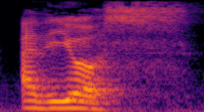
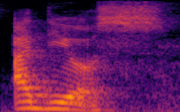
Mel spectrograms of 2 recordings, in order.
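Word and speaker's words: adiós: is hola and then adios We're not gonna get too complicated here it's almost like a light th the the like they avios if you want to think of it like that it'll be great but just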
